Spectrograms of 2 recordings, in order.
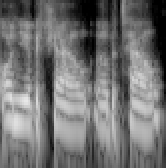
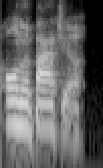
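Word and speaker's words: Ona Batlle: Again, it's sort of Anya Battel for Manchester United. Again, I've butchered the pronunciation there, so I'm going to sound very hypocritical. But they keep calling her Honor Badger on there. And we always, you know, we keep having a good laugh at it, because I know, you know, I know that my pronunciation isn't good, but I know that's nowhere near the correct pronunciation.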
